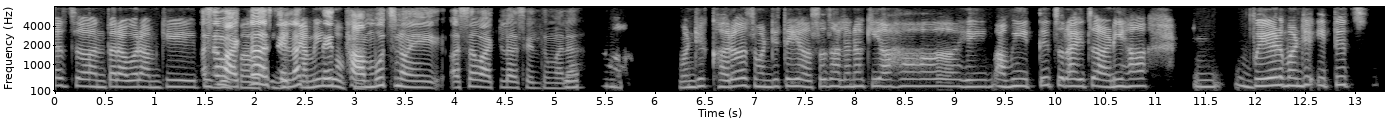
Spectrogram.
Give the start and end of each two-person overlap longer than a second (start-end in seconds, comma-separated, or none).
1.5-3.1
